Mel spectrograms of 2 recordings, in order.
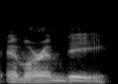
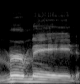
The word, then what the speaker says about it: MRMD: I call these talks mrmd um I like to pronounce them mermaid I guess it could also be Mr MD um I started these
